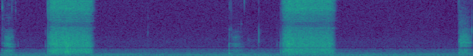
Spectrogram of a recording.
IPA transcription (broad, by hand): θ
